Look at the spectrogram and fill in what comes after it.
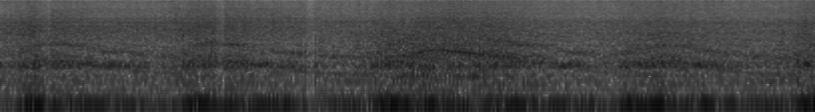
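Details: Subaru engine revved repeatedly; a light metallic rattle, seemingly from the turbo area, is heard as revs fall after each blip; cause not confirmed.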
